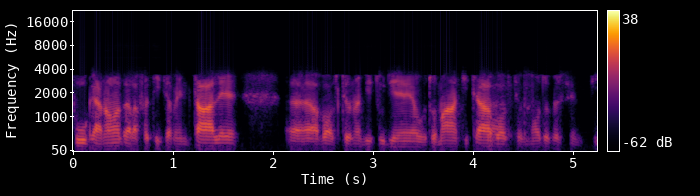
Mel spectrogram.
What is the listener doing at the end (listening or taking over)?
listening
